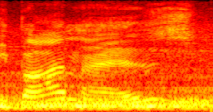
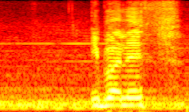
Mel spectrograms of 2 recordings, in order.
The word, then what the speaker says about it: Ibanez: the Ibanez. Ibanez, you have. Apparently, it's wait. Someone from Spain said how to pronounce it. Ibanez. It's Ibanez.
